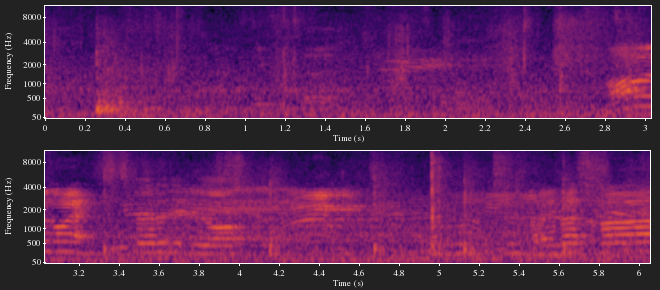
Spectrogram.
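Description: Baseball players shouting high-pitched calls across the field, starting about three seconds in and running in several short shouted phrases to the end.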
